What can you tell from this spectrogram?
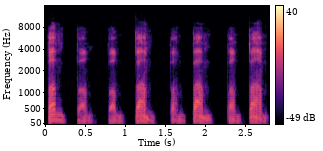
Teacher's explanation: It's eight syllables long, and technically, poetically, this is what's called an iambic tetrameter with an inverted initial foot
